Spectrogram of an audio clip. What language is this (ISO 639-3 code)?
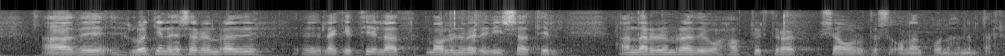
isl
